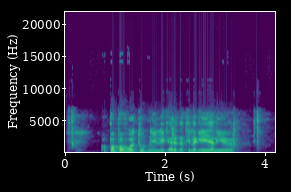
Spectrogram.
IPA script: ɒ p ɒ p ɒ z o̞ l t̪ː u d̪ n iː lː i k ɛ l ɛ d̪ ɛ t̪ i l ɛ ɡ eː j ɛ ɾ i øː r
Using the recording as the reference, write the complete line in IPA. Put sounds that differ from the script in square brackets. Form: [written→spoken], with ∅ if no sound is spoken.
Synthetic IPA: ɒ p ɒ p ɒ [z→v] o̞ l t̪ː u d̪ n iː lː i k ɛ [l→ɾ] ɛ d̪ ɛ t̪ i l ɛ ɡ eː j ɛ [ɾ→l] i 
